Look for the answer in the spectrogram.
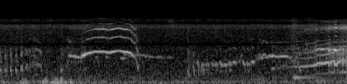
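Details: Miniature lavender bantam rooster or hen helping build a nest: a clear, arched, whistled call rises and falls, followed by softer rising notes and faint rustling.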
